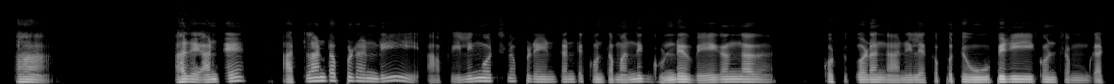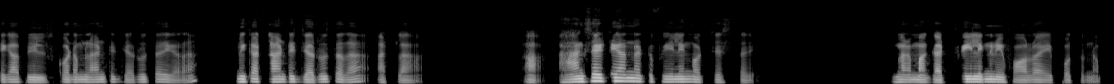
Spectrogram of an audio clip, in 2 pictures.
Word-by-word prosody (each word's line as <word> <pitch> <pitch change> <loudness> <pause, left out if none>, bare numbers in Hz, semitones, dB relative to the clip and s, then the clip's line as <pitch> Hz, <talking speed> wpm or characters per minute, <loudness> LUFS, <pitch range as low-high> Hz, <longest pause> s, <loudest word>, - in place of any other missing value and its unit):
ఆ! 115 -4 +1 1.3
అదే. 125 -1 +4
అంటే, 120 +5 +1 0.6
అట్లాంటప్పుడండి 160 0 0 0.4
ఆ - - -7
ఫీలింగొచ్చినప్పుడేంటంటే 130 -1 -4
కొంతమంది 115 +2 -1 0.2
గుండె 110 +4 +3
వేగంగా 120 +4 +1 0.8
కొట్టుకోడం 115 -1 -1
గానీ, 105 +1 -2
లేకపోతే 115 +2 -5 0.2
ఊపిరి 125 +2 +4 0.2
కొంచెం 110 -2 -3 0.2
గట్టిగా 110 +3 -2
పీల్సుకోడం 110 +1 -2
లాంటివి 115 +1 -3
జరుగుతాయి 115 +1 -4
గదా! 100 - -7 0.5
మీకట్లాంటివి 125 -1 +3
జరుగుతదా 120 0 0 0.3
అట్లా? 100 -1 -7 1.2
ఆ - - +2 0.4
యాంగ్జైటీ 145 +6 +7
అన్నట్టు 140 -3 +3
ఫీలింగొచ్చేస్తది. 115 -6 -1 1.4
మన‌మా 110 0 +2
గట్ 105 - +2
ఫీలింగ్‌ని 120 -2 +6
ఫాలో 105 +1 -2
అయిపోతున్నాం. 100 - -10
120 Hz, 85 wpm, -25 LUFS, 110-125 Hz, 1.4 s, యాంగ్జైటీ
